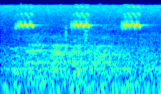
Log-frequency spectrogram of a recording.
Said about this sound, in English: Crickets.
